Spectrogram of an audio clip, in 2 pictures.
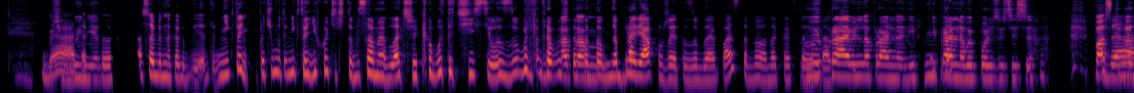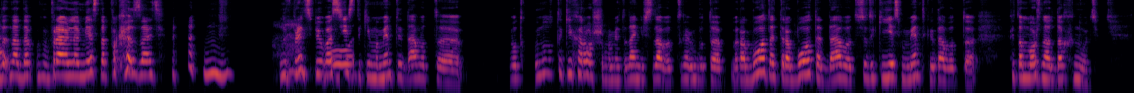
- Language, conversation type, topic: Russian, podcast, Какой у тебя подход к хорошему ночному сну?
- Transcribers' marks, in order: laughing while speaking: "не хочет"; laughing while speaking: "кому-то"; laughing while speaking: "потому"; tapping; chuckle; laughing while speaking: "показать"; chuckle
